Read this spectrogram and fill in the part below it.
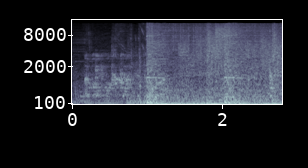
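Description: Guns fire in rapid bursts, close by.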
